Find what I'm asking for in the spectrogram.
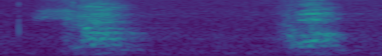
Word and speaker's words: Yahweh: They weren't allowed to pronounce the word, the name Yahweh, but they believe that, the Hebrew scholars believe it was pronounced Yahweh. It was about breath. Kind of like a gentle blowing wind. Yahweh. Yah. And so Elijah's name means Yahweh is God.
